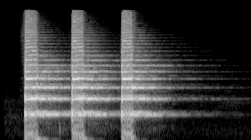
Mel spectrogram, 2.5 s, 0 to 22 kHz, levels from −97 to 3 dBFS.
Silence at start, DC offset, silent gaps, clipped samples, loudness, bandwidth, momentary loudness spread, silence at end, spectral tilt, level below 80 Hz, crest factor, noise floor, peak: 0.25 s; under 0.1%; none; under 0.1%; -10 LUFS; 17 kHz; 7 LU; 0.85 s; 0.5 dB/octave; -44 dBFS; 14 dB; -64 dBFS; 0 dBFS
